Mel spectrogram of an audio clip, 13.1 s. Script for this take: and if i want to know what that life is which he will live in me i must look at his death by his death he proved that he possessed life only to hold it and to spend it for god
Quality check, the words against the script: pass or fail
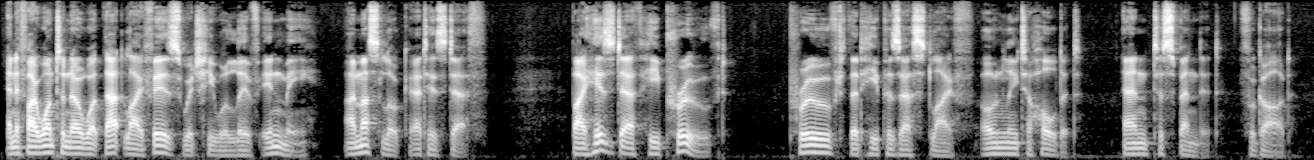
fail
